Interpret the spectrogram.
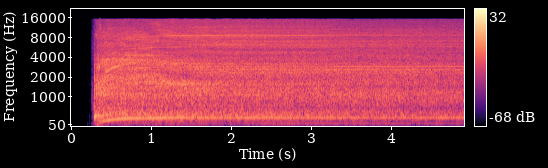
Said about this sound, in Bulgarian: И хоп, пускаме блендера.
